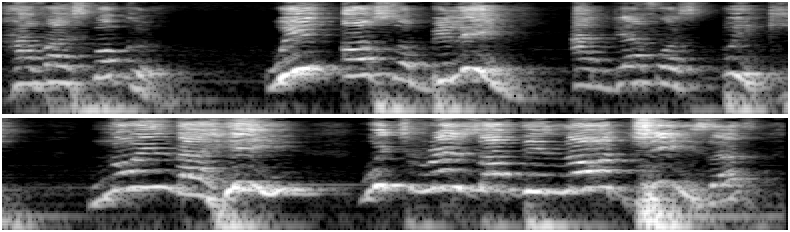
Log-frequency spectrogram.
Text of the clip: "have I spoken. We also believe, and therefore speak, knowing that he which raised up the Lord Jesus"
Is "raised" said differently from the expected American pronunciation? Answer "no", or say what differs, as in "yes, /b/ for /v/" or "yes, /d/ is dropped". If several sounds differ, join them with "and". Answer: yes, /d/ is dropped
